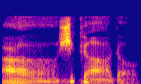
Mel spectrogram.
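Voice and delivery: slow, low, hammy villain's lament, a Hamlet air; pompous fish villain moaning over his city; Limburger catchphrase. Retold or imitated. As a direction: stretch out Chicago like a tragic ham actor. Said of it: "I began to do stuff like".

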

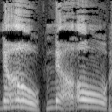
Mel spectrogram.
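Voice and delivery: high, drawn-out mock crowd wail; crowd crying no. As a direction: imitate a dismayed crowd, pitched high. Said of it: "the crowd's going".

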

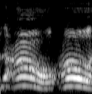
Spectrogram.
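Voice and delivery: mock the injured woman's moaning, rising in pain. Retelling how the hurt friend moaned on the bumpy boat, high pained moans.

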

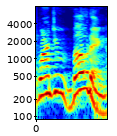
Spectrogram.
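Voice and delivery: high mock nag; imitating girlfriend. Courtney nagging him about voting, high voice. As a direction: push the question up high as her. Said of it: "she's like".

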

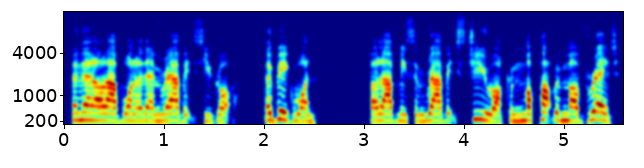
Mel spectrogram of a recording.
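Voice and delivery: put-on loud, brash street kid; brash urchin bluster; cocky boy. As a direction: demand it bold and loud. Eddie demands a rabbit.

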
